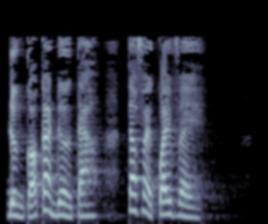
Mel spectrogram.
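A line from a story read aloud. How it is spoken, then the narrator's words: Angry shout. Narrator (Vietnamese): Tôi nổi giận hét vào nó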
